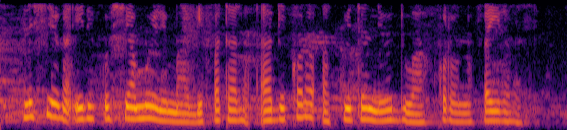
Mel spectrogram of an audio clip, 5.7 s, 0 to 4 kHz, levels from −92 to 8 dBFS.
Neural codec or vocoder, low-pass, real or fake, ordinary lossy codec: none; 3.6 kHz; real; none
